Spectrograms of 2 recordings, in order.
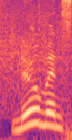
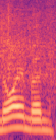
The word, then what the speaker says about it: Newman: Persuasions, I've been pronouncing Newman's name wrong the entire game, as I was saying Neumann, adding a little bit too much European twang on that one, folks.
